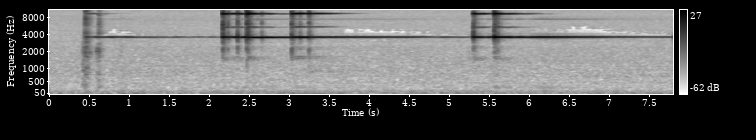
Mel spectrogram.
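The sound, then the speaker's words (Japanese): A Japanese wind chime (fuurin), a traditional sign of summer in Japan, rings in several bright, clear tinkling bursts, its high metallic tone lingering between strikes, alone against a quiet background. “で、もう一つのね、そう、今回のね、夏の風物詩、風鈴なんですけど、私これがね、大好きなんですよね。”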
